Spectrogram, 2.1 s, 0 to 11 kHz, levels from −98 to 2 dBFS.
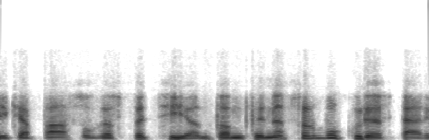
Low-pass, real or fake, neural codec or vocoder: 7.2 kHz; fake; codec, 16 kHz, 2 kbps, FunCodec, trained on Chinese and English, 25 frames a second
